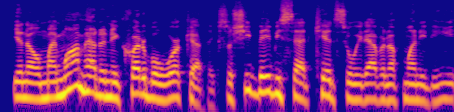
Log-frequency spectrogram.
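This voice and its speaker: In a General American accent, a man talks at a very fast pace, and the sound is dry and close with no echo. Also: very clean recording, silent background. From Colorado, US (Dutch-born). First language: Dutch. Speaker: real estate investor. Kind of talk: podcast interview. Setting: podcast. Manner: animated.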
